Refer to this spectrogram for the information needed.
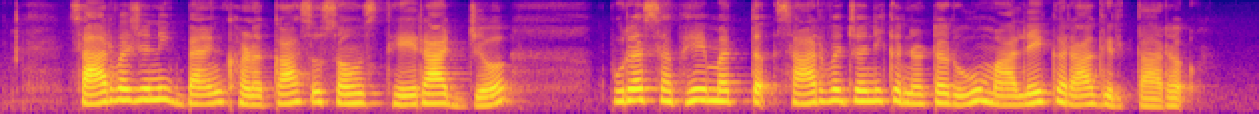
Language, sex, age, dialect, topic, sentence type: Kannada, female, 36-40, Dharwad Kannada, banking, statement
